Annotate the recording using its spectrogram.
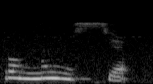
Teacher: Penúltima sílaba, a mais forte, a que vai receber o acento.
